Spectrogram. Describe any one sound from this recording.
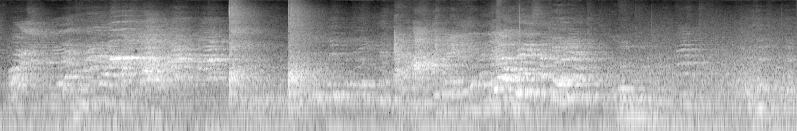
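A middle-aged woman laughs loudly.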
